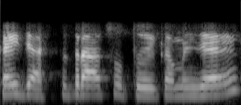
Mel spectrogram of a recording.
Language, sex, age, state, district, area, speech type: Marathi, female, 30-45, Maharashtra, Buldhana, rural, conversation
